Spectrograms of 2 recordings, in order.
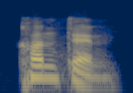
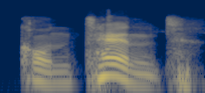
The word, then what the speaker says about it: content: So the first one is content, but the second one is content.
